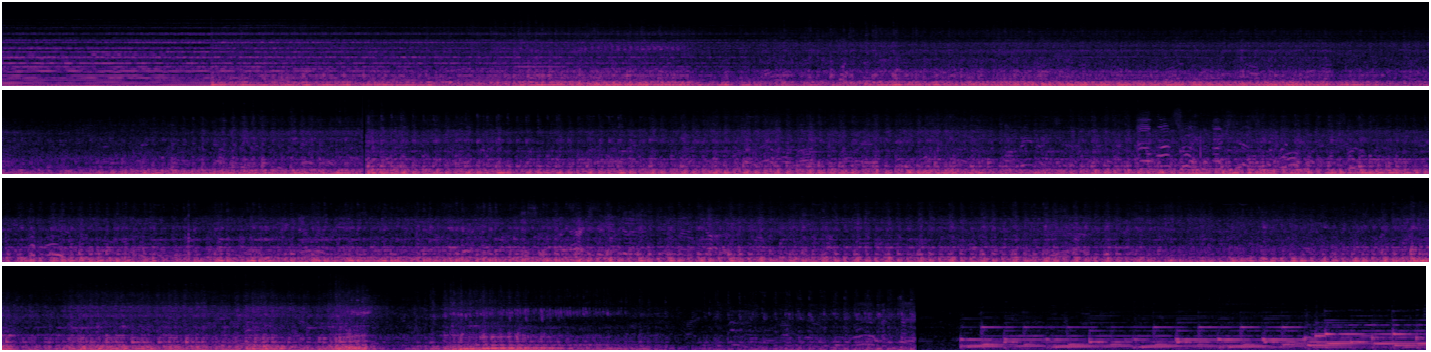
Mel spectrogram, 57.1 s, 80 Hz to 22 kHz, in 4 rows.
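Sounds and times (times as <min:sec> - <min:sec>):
car engine idling and revving: 0:00.0 - 0:52.2.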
